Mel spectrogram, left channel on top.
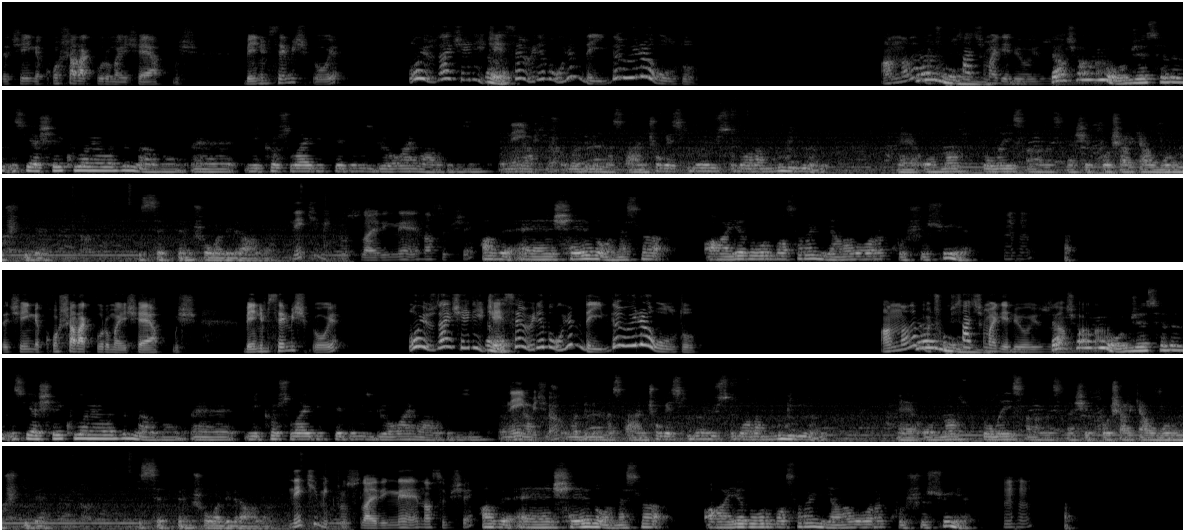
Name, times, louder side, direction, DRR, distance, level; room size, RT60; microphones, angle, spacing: voice 1, 0.0-1.9 2.4-3.4 4.1-6.9 8.8-9.3 9.6-10.9 16.9-17.4 26.5-28.3 33.6-33.9, right 6 dB, 85° right, 0.3 m, -36 dB
voice 2, 9.1-10.2 10.5-20.1 20.8-24.1 25.0-26.3 28.4-30.3 30.6-33.3, right 1 dB, 25° right, 0.8 m, -35 dB
sound 1, 16.8-27.1, right 1 dB, 5° left, 0.7 m, -47 dB
4.2 x 2.9 x 2.3 m
head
